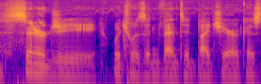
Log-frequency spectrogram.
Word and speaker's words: 51N3RGY: They have brought along a small robot called 51N3RGY, pronounced synergy, which was invented by Jericho's deceased father, M.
